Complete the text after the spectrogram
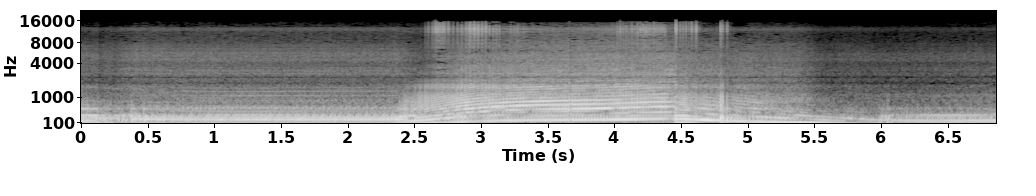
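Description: A car engine idles with a deep exhaust rumble.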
